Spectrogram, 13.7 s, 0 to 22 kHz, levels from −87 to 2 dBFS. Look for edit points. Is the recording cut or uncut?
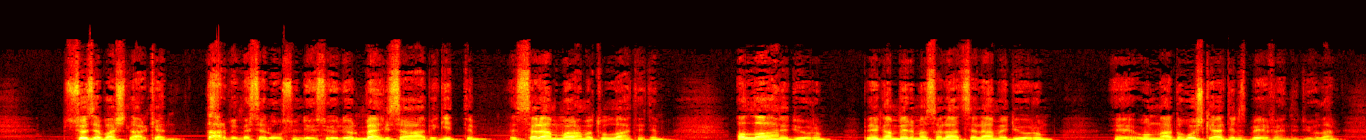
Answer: cut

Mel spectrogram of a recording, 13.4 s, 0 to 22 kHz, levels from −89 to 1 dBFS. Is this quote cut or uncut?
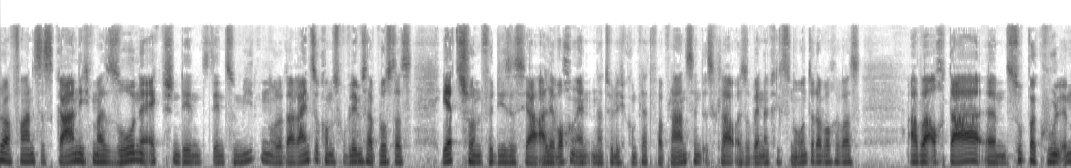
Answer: uncut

